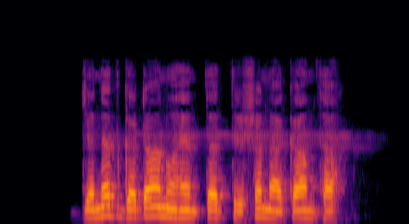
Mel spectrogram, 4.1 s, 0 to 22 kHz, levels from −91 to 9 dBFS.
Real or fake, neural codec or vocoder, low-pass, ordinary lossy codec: real; none; 7.2 kHz; AAC, 48 kbps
